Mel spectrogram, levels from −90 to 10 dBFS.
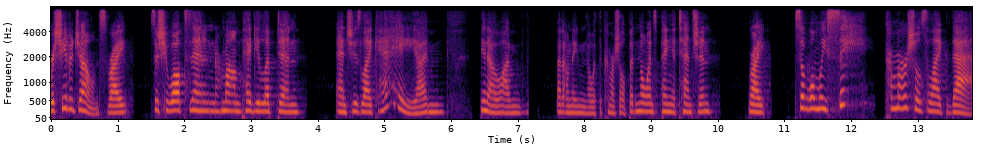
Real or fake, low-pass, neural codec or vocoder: fake; 7.2 kHz; codec, 16 kHz in and 24 kHz out, 0.6 kbps, FocalCodec, streaming, 4096 codes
